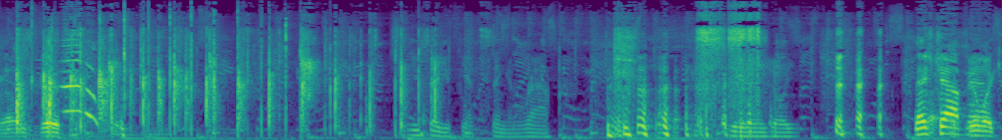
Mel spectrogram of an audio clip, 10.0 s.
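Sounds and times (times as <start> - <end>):
applause: 0.0 - 4.6
speech: 0.5 - 1.0, 4.1 - 10.0
laughter: 5.9 - 9.7.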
